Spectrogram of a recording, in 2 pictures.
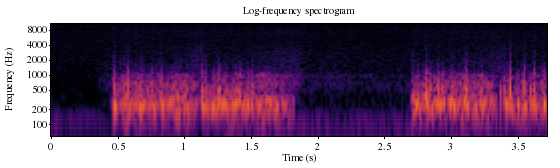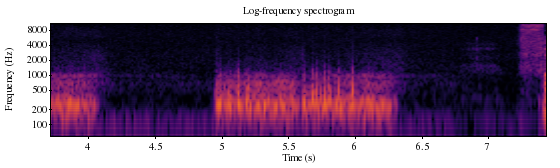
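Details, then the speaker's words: Breath sounds with brief, intermittent, popping, non-musical clicks scattered through each breath: crackles, a discontinuous adventitious breath sound. "adventitious or added breath sounds consist of two basic types the discontinuous sounds or crackles"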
